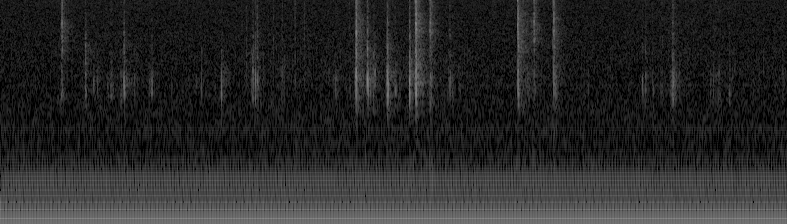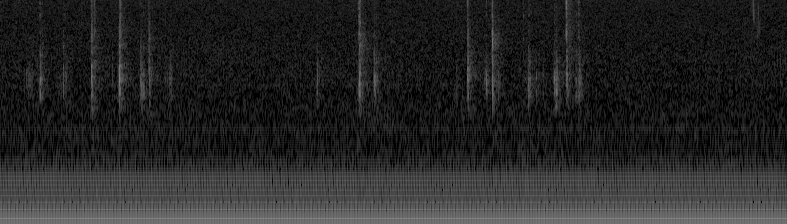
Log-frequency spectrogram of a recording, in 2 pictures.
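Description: Keys clatter on a computer keyboard in irregular bursts of close clicks with short pauses between, over a steady low electrical hum.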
